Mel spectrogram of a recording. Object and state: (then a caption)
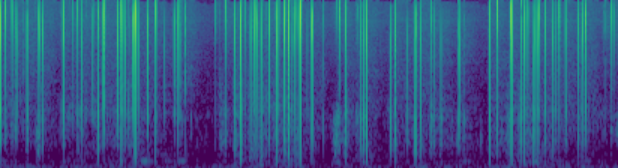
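Felt pad. A metal dental scaler hook scratches and picks at a small square beige felt pad on a lapel mic. The result is quiet, bright, crackly bursts of rapid scraping and picking clicks with short pauses between clusters, with almost no low end.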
